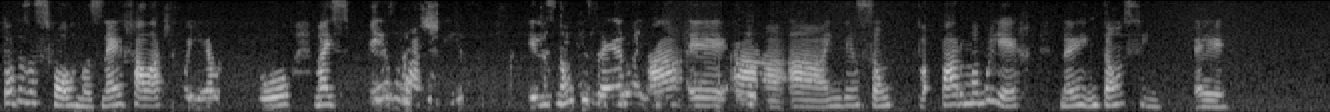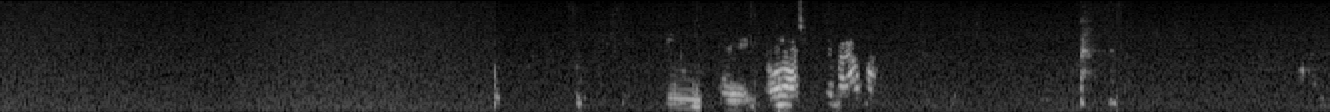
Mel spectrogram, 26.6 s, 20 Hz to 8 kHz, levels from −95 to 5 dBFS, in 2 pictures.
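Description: Speech suppressed in double talk first appears from 1.67 to 2.64 s, where the speech dips by about 25 dB. When both ends talk at once, the echo canceller likely cannot tell its own talker from the loudspeaker echo, so it turns everything down. Other side's voice leaking through follows from 3.38 to 7.55 s, a second voice about 10 dB under the speech, probably residual loudspeaker echo the canceller failed to remove. It overlaps a longer suppression from 3.66 to 7.68 s, with the main speech pulled down by about 25 dB. Fainter leakage returns at 18.21 to 19.14 s (about 20 dB down), and again at 20.83 to 21.71 s (about 30 dB down), inside another suppression from 19.94 to 22.09 s. A tiny scrap of leakage surfaces at 24.43 to 24.48 s, about 40 dB down, and a final suppression of about 35 dB runs from 26.21 s to the end.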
